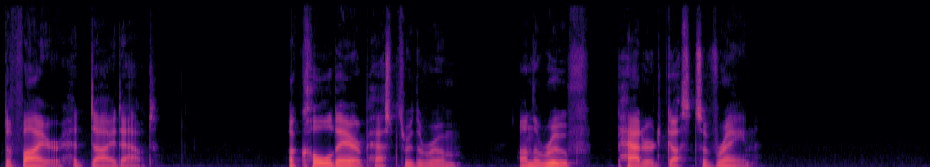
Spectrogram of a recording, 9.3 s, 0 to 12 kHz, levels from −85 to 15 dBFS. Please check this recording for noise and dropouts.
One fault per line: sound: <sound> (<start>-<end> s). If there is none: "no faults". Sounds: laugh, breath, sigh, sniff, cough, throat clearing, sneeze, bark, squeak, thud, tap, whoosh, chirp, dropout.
no faults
